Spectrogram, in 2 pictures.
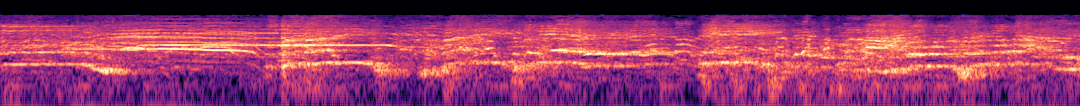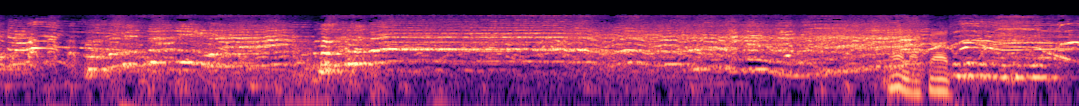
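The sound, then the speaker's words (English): A dense, lively crowd, mostly young women, at a live performance in an Illinois nightclub chatters, whoops and cheers throughout, with overlapping shouts and yells forming a continuous loud roar of voices. “But who's cheering?”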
